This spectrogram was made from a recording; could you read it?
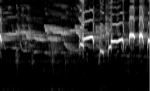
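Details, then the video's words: Oriental magpie-robin singing to provoke rival birds: a thin sustained whistle glides down, then a rapid string of clear, slurred whistled notes stepping up and down. "KICAUAN KACER PEMICU EMOSI"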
